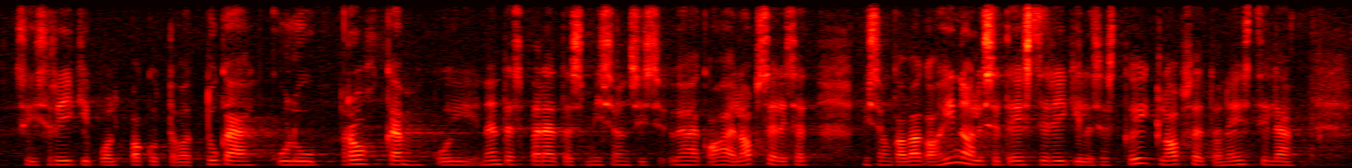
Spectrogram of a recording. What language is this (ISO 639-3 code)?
est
